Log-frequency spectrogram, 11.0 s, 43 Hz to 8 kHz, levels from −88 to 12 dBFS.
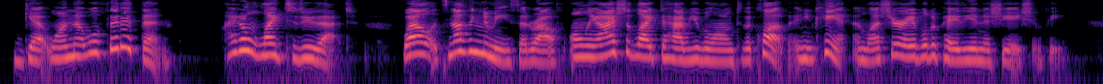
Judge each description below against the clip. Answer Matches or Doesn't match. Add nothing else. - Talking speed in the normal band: Doesn't match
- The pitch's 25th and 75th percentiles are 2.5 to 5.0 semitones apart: Doesn't match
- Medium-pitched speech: Doesn't match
